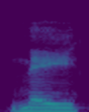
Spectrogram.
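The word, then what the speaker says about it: née: vice admiral Tannon bomb nay glass okay and nay is spelled n e e with an accent mark over the first e which is French for born so when someone says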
